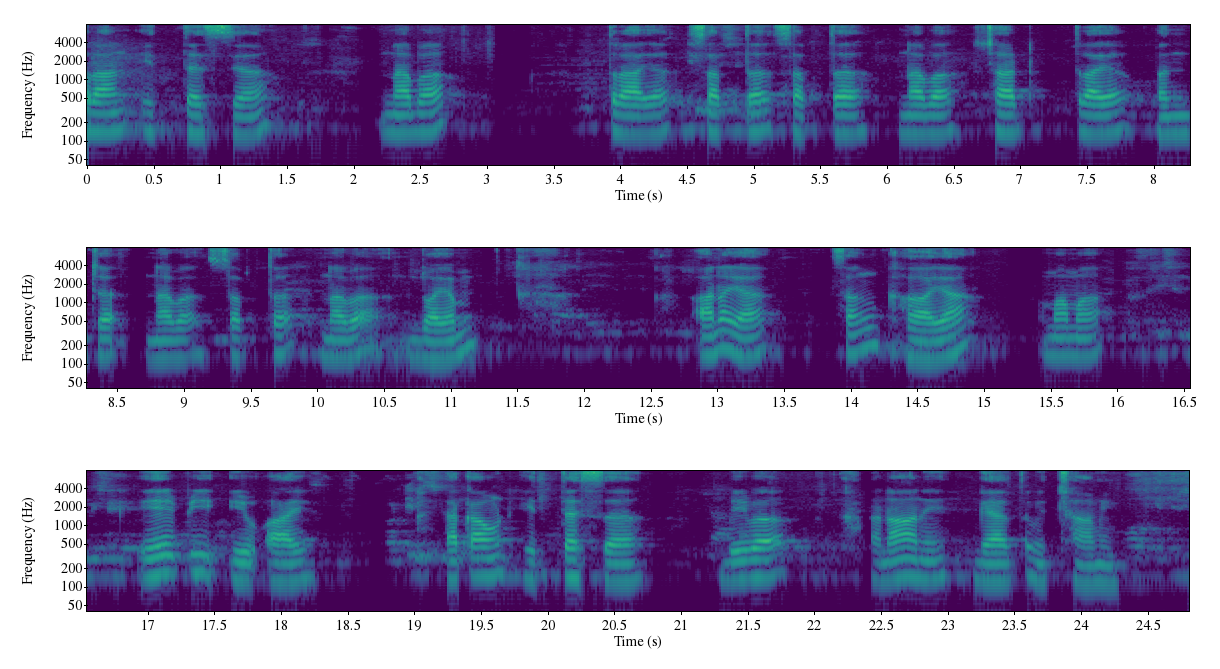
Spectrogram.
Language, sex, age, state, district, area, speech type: Sanskrit, male, 30-45, West Bengal, Dakshin Dinajpur, urban, read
